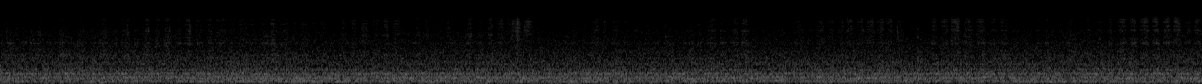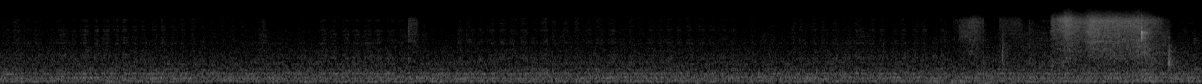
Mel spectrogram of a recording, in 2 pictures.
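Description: Prismacolor coloured pencil rubbing faintly on colouring-book paper in steady shading strokes. A brief, louder rustle comes about two seconds before the end.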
